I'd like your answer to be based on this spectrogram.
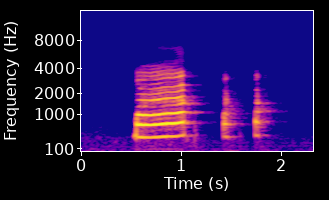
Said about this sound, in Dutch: Tevreden wandelt kip Lizzie door de tuin.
